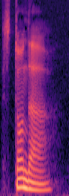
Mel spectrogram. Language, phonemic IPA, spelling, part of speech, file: French, /stɑ̃.daʁ/, standard, noun / adjective, Fr-standard.ogg
- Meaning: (noun) 1. standard 2. switchboard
